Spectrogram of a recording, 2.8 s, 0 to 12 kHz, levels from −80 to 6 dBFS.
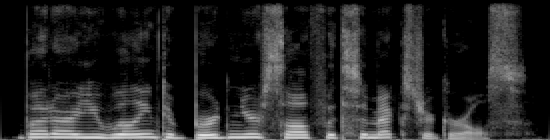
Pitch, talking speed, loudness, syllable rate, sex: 240 Hz, 240 wpm, -15 LUFS, 6.8 syllables/s, female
